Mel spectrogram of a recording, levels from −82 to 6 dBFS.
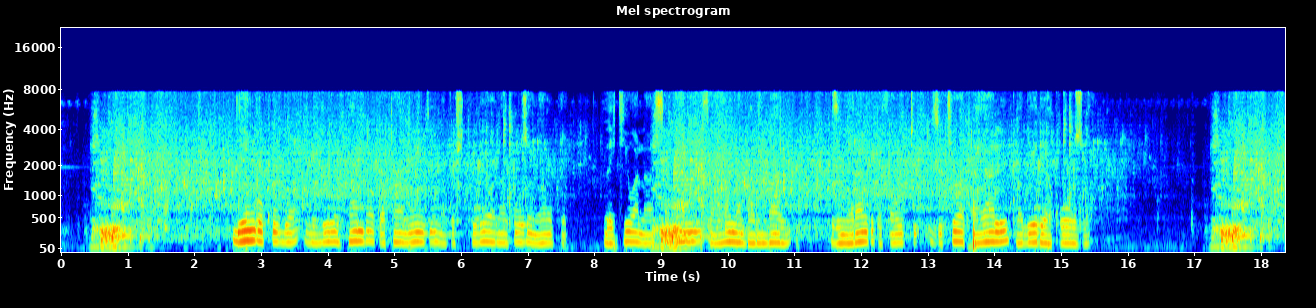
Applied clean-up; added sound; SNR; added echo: none; Toilet flush / Water; 3 dB; none.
